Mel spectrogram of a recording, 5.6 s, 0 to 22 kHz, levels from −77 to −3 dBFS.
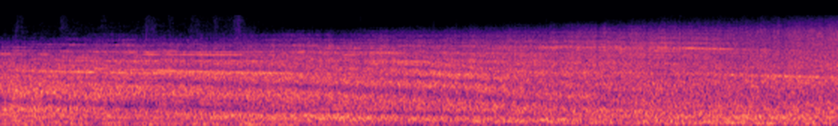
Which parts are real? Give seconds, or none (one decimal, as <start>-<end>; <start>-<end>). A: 0.0-2.0; 4.8-5.6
